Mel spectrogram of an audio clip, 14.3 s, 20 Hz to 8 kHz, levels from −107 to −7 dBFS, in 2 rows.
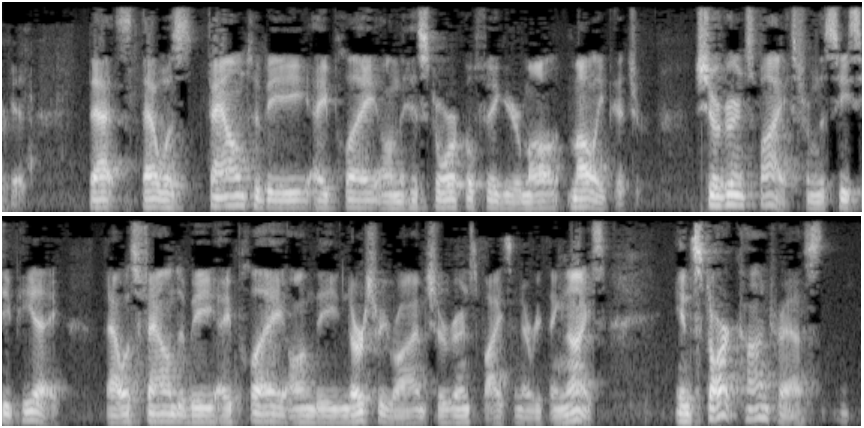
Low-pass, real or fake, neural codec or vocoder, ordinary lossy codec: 7.2 kHz; real; none; MP3, 64 kbps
